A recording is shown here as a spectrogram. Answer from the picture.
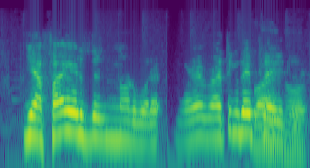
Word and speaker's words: Feyenoord: I don't know how to pronounce it. Oh, it's Feyenoord. Yeah, Feyenoord, whatever.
